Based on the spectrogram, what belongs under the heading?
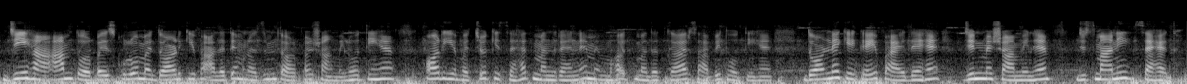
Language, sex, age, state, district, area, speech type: Urdu, female, 18-30, Delhi, East Delhi, urban, spontaneous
